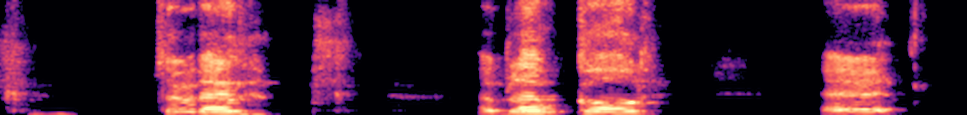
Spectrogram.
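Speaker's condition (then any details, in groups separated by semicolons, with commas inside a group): Cerebral palsy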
